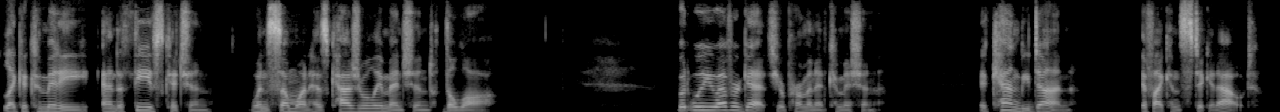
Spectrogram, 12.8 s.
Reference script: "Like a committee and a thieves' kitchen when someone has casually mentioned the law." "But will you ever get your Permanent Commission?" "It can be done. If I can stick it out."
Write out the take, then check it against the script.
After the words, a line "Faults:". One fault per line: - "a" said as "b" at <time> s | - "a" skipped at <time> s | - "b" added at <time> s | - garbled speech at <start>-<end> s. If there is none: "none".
"Like a committee and a thieves' kitchen when someone has casually mentioned the law." "But will you ever get your Permanent Commission?" "It can be done. If I can stick it out."
Faults:
none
